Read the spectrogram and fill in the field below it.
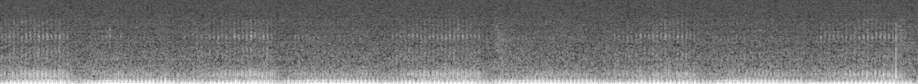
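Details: Manis the domestic cat purring steadily against an ASMR microphone. The deep buzzing rumble comes in repeated breath-length surges with brief dips between them, lasting the whole stretch without other noise.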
